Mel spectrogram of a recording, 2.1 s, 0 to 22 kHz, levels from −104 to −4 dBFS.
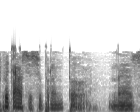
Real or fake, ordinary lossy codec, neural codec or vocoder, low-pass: fake; AAC, 16 kbps; vocoder, 44.1 kHz, 128 mel bands, Pupu-Vocoder; 19.8 kHz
